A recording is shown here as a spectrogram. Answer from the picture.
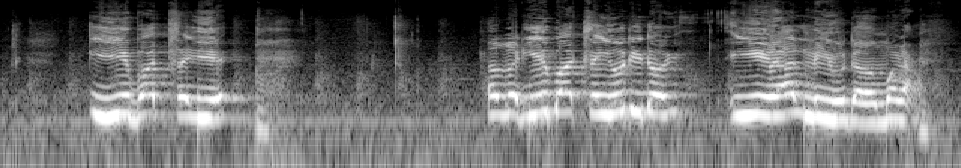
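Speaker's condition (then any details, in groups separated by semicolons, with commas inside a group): Cerebral palsy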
